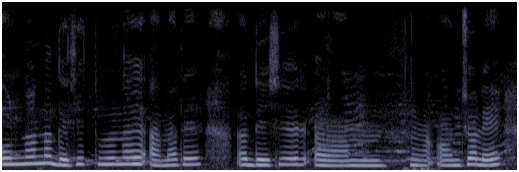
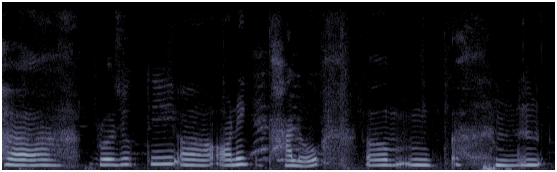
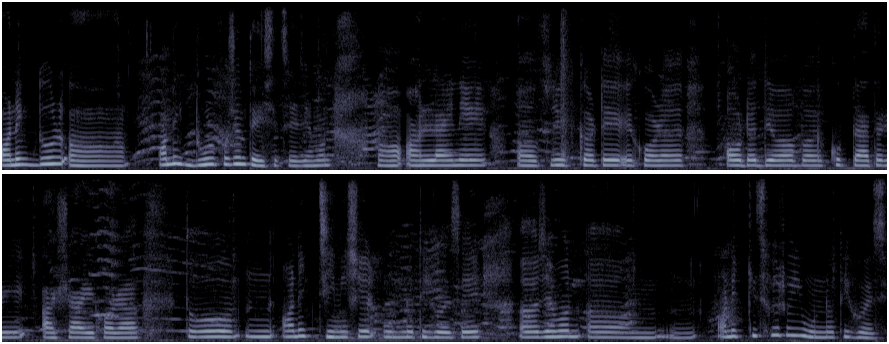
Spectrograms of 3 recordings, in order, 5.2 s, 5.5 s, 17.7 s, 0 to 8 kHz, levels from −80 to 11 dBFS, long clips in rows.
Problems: background sounds at intervals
